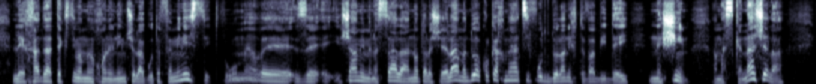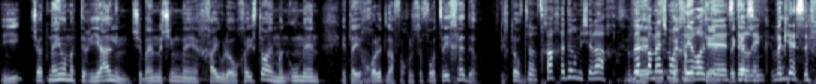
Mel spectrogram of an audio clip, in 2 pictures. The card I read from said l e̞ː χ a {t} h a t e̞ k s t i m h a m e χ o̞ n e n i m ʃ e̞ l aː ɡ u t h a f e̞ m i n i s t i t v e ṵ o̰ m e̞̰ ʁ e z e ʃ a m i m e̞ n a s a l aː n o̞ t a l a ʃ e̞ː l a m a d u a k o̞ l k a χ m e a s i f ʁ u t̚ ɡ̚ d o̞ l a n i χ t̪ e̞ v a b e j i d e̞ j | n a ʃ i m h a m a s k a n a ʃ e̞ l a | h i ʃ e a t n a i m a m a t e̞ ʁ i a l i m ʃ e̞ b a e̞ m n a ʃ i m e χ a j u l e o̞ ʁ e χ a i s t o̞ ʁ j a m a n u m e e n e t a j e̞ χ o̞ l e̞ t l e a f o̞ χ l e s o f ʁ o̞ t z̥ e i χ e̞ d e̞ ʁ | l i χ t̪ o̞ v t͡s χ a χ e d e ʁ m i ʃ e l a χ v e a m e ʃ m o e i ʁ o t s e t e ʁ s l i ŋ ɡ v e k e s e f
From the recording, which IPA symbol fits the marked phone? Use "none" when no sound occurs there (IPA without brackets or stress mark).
d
